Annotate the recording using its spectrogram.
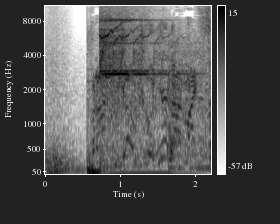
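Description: Intro music with sound effects: a sudden low hit about half a second in, then a high shimmering sound over the music.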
